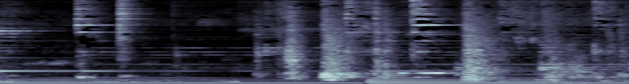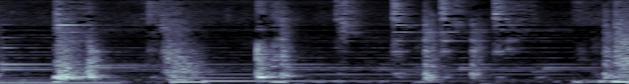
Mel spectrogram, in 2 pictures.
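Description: A spoon stirs potatoes in a pan over a very low flame while a prawn curry cooks, making close, irregular scrapes and knocks against the metal, with a low steady hum underneath.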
